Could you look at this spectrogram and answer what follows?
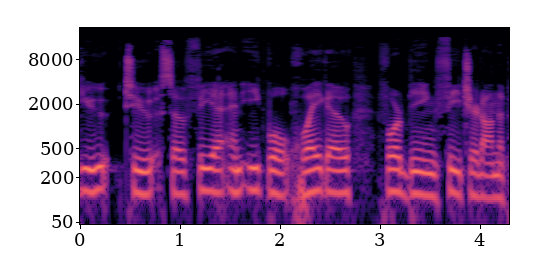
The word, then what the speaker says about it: Juego: And that's just for those of us who don't speak great Spanish, that's Juego, J-U-E-G-O, correct? – Yes, Juego. You don't really, it's kind of different to pronounce. It's Juego.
